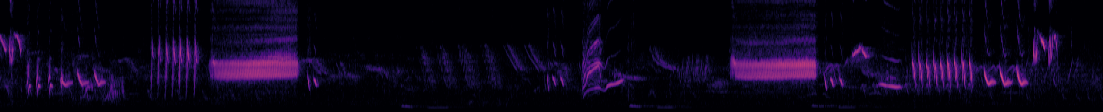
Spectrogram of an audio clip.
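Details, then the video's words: European greenfinch in full song, alternating fast twittering trills with long buzzy wheezing notes about a second long, the buzz repeated twice; faint low whistles from another source in the background. "Carduelis Chloris Florinte"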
